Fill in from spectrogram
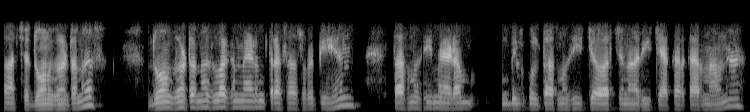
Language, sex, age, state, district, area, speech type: Kashmiri, male, 45-60, Jammu and Kashmir, Srinagar, urban, conversation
